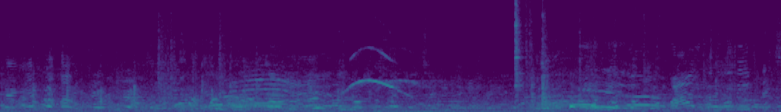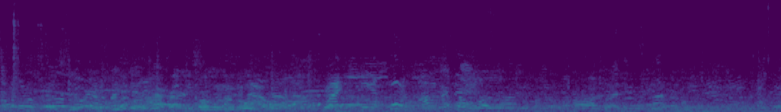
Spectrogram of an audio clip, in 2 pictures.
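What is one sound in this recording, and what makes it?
A crowd of people talks and shouts nearby outdoors.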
